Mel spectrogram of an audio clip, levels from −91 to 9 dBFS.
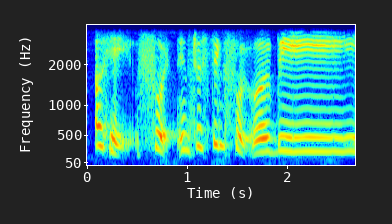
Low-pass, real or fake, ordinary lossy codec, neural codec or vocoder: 3.6 kHz; fake; none; vocoder, 44.1 kHz, 128 mel bands, Pupu-Vocoder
